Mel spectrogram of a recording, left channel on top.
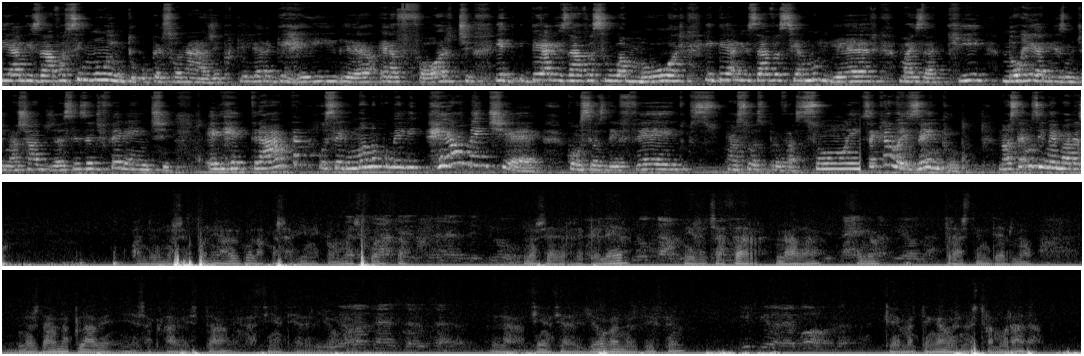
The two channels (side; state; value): both; different; correlation 0.00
